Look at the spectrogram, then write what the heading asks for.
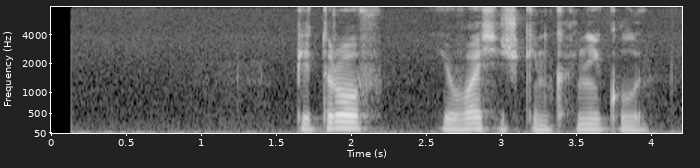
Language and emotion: Russian, neutral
